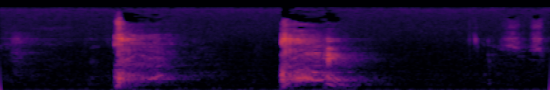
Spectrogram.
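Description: A man coughing twice, once about a second in and again, a little longer, about two seconds in.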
